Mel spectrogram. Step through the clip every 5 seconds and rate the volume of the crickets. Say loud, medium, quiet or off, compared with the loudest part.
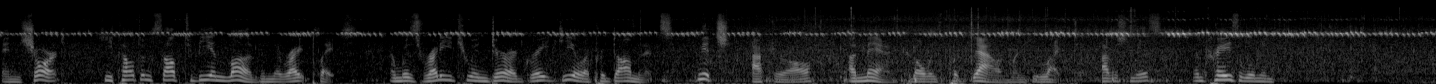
quiet, medium, loud.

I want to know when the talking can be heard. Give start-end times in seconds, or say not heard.
0.0-12.8.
